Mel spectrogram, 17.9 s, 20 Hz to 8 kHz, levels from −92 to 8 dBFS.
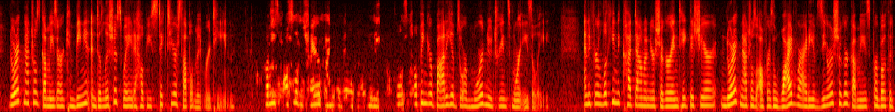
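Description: From 5.11 to 6.48 s, and again at 7.51 to 7.59 s and 8.09 to 8.25 s, the other side's voice leaks through. A second voice sits beneath the speech, first about 15 dB down, then louder, then fainter, most likely loudspeaker echo the canceller failed to remove.

Overlapping this, the speech is suppressed in double talk, briefly at 5.27 to 5.39 s and then through 5.55 to 8.34 s, with drops of up to about 20 dB over roughly two seconds in total, likely because the canceller ducked the talker along with the echo. Unlike the leak, which adds a voice, this removes level from the main talker.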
